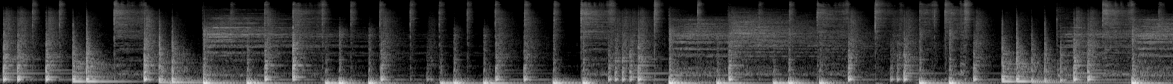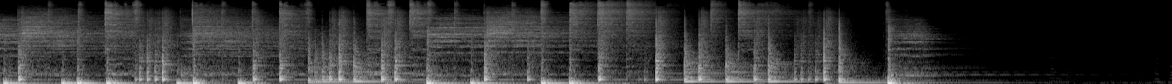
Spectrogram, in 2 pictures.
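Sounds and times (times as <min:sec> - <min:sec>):
raw overhead cymbals signal: 0:00.0 - 0:21.4
raw bass drum signal: 0:00.8 - 0:21.0.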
